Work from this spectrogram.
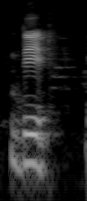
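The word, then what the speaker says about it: debt: डेप्ट। यहां पर बी जो है बी यहां पर साइलेंट है।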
